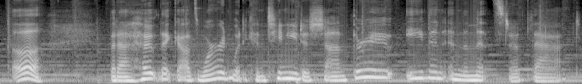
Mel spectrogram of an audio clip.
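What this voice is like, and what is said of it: Hoarse, froggy voice. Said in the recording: “my voice is still a little bit froggy”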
